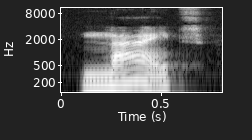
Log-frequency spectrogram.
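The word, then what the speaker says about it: knight: Night, with its silent K and silent GH, is related to German and Dutch words Knecht, which is pronounced so fully that it almost sounds like connect.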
